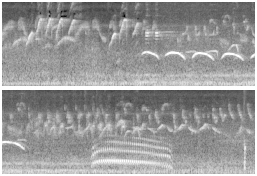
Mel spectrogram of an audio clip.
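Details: Caged first-year Chinese hwamei wagging its tail like a laughingthrush: chattering high phrases, then five arched whistles in a row, followed by a long, loud, harsh, buzzy note with strong overtones.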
